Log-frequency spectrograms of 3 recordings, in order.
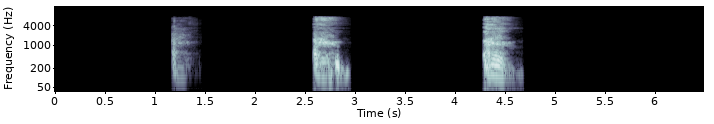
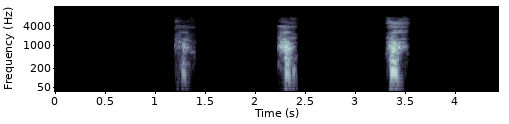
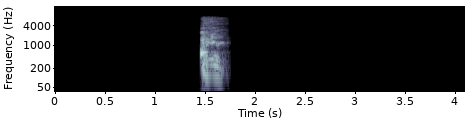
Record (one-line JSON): {"three_cough_length": "6.5 s", "three_cough_amplitude": 27957, "three_cough_signal_mean_std_ratio": 0.22, "exhalation_length": "4.4 s", "exhalation_amplitude": 16613, "exhalation_signal_mean_std_ratio": 0.19, "cough_length": "4.1 s", "cough_amplitude": 8580, "cough_signal_mean_std_ratio": 0.15, "survey_phase": "beta (2021-08-13 to 2022-03-07)", "age": "18-44", "gender": "Male", "wearing_mask": "No", "symptom_cough_any": true, "symptom_runny_or_blocked_nose": true, "symptom_sore_throat": true, "symptom_other": true, "symptom_onset": "4 days", "smoker_status": "Never smoked", "respiratory_condition_asthma": false, "respiratory_condition_other": false, "recruitment_source": "Test and Trace", "submission_delay": "2 days", "covid_test_result": "Positive", "covid_test_method": "RT-qPCR", "covid_ct_value": 14.0, "covid_ct_gene": "ORF1ab gene", "covid_ct_mean": 14.2, "covid_viral_load": "22000000 copies/ml", "covid_viral_load_category": "High viral load (>1M copies/ml)"}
